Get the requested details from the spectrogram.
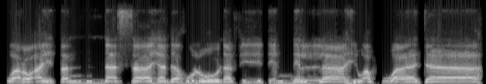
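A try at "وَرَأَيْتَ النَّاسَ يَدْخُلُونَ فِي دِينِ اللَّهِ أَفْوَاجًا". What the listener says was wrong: Jangan double S. Nasa, jangan nasa. dini, jangan din, jangan double N. Dinillah.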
